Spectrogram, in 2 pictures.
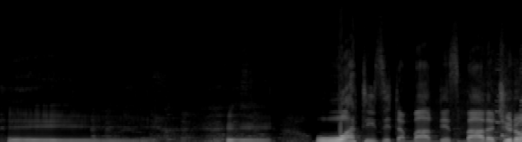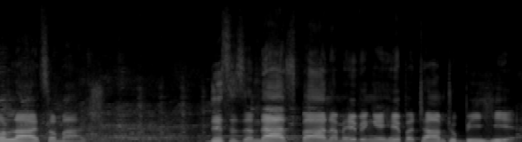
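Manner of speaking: low, put-on South African accent; hammed-up South African voice. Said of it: "who thinks it's funny to do that voice".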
